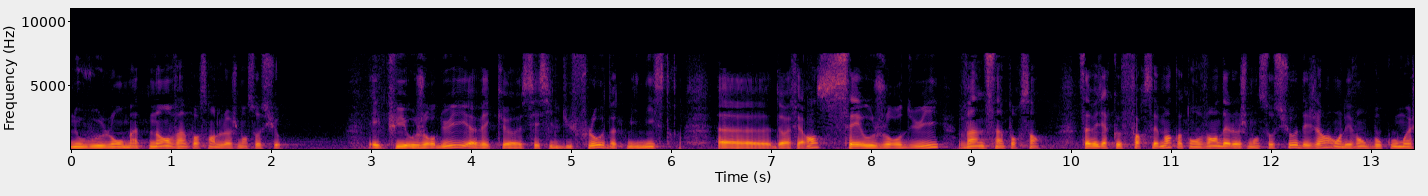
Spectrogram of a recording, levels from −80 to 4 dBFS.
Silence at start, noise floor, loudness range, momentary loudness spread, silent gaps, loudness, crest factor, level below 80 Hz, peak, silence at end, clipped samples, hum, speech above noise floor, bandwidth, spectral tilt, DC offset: 0 s; -54 dBFS; 2 LU; 8 LU; none; -24 LUFS; 18 dB; -52 dBFS; -4 dBFS; 0 s; under 0.1%; none; 31 dB; 8 kHz; -7.5 dB/octave; under 0.1%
